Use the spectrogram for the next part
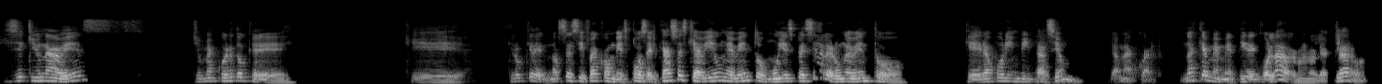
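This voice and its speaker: Male pastor, Colombian accent, conversational sermon delivery, animated swooping intonation. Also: medium pitch, a little fast. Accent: Colombian Spanish. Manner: conversational preaching with anecdotes and direct address.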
